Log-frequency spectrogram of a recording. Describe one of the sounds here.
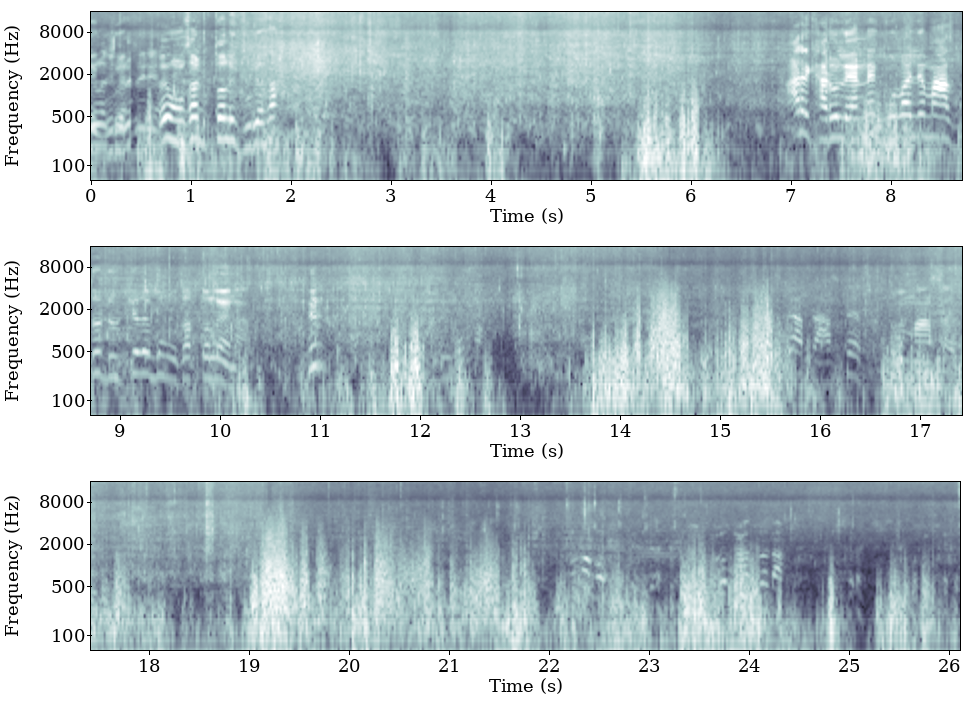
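Water splashes and churns loudly.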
